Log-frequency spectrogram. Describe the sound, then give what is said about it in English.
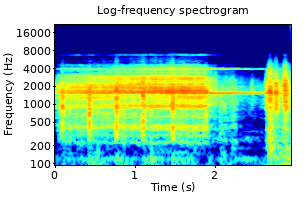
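A doorbell rings with a loud, shrill, rattling electric tone, held for nearly two seconds, then pressed again in a few quick short bursts. No one speaks. “Ah, sorry to lean on the bell like that, Mrs. Thorpe.”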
